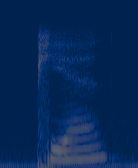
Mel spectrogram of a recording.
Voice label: "pian2", chinese pinyin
